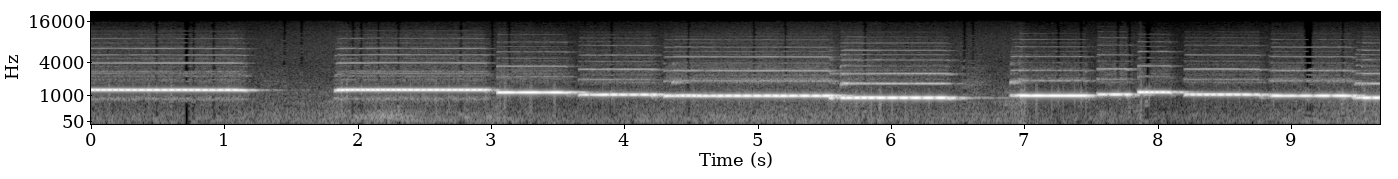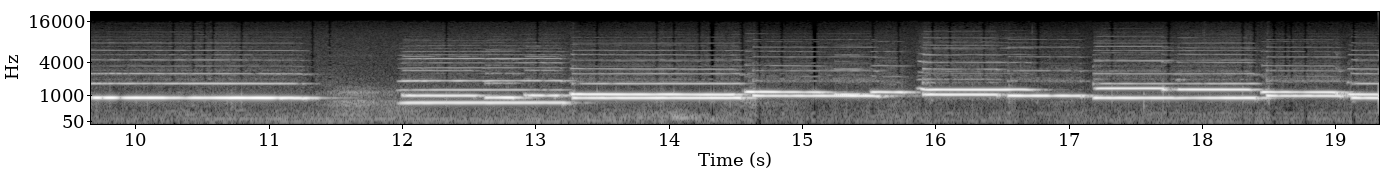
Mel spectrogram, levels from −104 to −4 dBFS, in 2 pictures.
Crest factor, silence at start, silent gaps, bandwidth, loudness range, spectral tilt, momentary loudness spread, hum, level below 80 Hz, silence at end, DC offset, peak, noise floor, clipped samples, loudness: 10 dB; 0 s; none; 9.6 kHz; 2 LU; -1.5 dB/octave; 6 LU; none; -62 dBFS; 0 s; under 0.1%; -2 dBFS; -51 dBFS; under 0.1%; -12 LUFS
